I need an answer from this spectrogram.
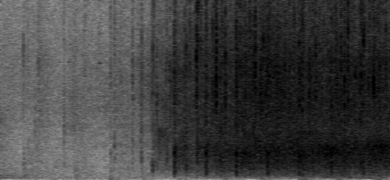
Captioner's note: audience applauding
